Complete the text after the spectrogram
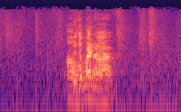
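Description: A teenage boy speaks nearby, asking a question.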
